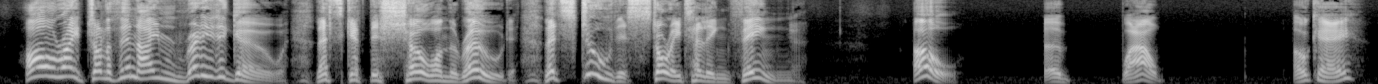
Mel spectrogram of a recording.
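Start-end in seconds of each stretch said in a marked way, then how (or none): 6.9-10.2 startled, surprised, caught off guard. Reacting to a partner announcing he is ready to go, surprised. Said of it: "you don't need to sound so surprised".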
